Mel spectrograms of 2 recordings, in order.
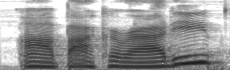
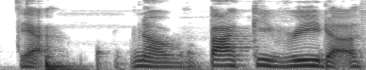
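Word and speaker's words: Bach-y-Rita: It was actually this gentleman named Pedro Baccarati. Yeah. Baccarita. That's it. There it is. Saying it right.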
